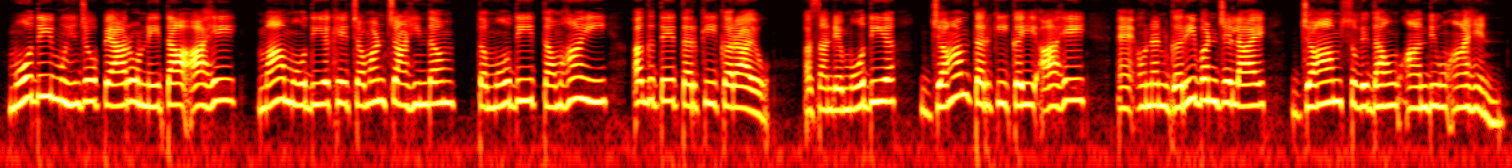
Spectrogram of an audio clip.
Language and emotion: Sindhi, neutral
